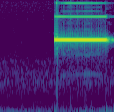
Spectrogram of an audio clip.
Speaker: you hear the beep, and you know that the battery isn't dead.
